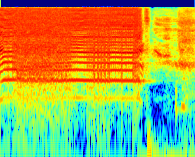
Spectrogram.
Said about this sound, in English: Okay, that one, it only cut out like a couple frames of it. So it just sounded like you were dying some horrible death.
